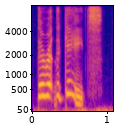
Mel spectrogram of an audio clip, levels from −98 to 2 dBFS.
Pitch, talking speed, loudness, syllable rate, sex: 300 Hz, 220 wpm, -18 LUFS, 7.2 syllables/s, female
